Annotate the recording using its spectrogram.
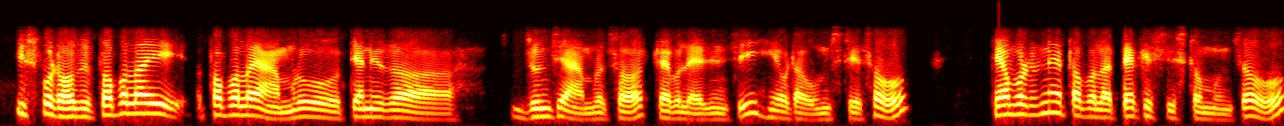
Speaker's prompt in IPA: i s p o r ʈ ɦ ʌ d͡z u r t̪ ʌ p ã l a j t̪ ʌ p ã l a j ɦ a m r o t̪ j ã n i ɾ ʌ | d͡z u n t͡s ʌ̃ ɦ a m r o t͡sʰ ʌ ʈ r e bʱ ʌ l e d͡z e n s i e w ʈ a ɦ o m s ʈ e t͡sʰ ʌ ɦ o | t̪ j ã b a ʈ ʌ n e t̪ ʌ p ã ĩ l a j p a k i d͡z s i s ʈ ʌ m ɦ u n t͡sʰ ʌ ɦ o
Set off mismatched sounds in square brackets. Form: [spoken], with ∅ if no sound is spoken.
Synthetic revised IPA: i s p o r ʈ ɦ ʌ d͡z u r t̪ ʌ p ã l a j t̪ ʌ p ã l a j ɦ a m r o t̪ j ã n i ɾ ʌ | d͡z u n t͡s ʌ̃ ɦ a m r o t͡sʰ ʌ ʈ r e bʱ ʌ l e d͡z e n s i e w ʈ a ɦ o m s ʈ e t͡sʰ ʌ ɦ o | t̪ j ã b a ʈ ʌ n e t̪ ʌ p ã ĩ l a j p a k i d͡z s i s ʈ ʌ m ɦ u n t͡sʰ ʌ ɦ o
